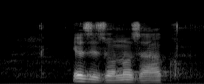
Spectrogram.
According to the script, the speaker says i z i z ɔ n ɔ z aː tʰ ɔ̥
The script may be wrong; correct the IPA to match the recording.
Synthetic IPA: e z i z ɔ n ɔ z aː kʰ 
